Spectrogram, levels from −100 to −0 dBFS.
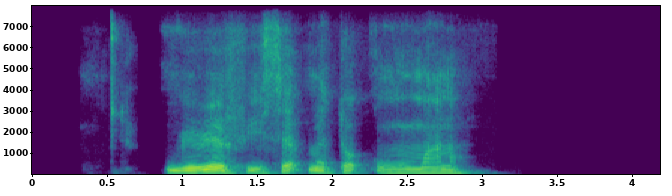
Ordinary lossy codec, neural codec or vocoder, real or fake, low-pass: Opus, 16 kbps; none; real; 7.2 kHz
